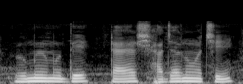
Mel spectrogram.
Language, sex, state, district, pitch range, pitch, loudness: Bengali, male, West Bengal, Alipurduar, 130-140 Hz, 135 Hz, -13 LUFS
